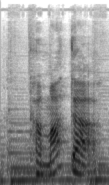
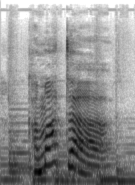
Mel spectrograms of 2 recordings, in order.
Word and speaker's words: kamata: Start in Tongan is kamata. Let's spell that out together. Kamata.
